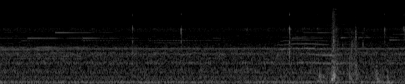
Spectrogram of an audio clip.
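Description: A cat in the video game Fallout 76 meows faintly a few times over a low steady game background hum, with one short louder cry near the end.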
